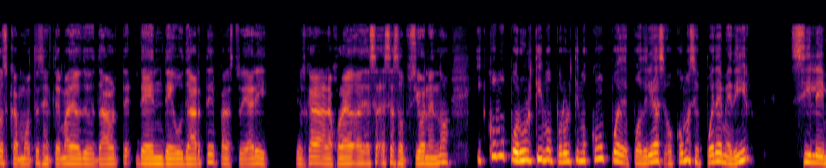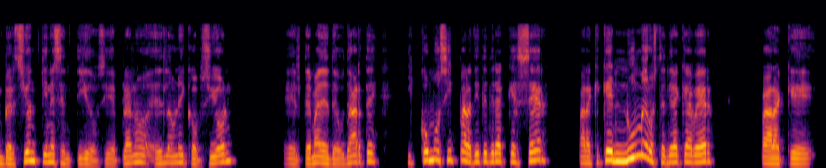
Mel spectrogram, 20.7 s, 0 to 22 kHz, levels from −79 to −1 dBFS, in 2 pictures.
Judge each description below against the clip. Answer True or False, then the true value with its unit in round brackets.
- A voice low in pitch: False (150 Hz)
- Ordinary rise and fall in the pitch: False (6.2 semitones)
